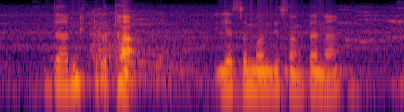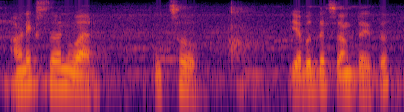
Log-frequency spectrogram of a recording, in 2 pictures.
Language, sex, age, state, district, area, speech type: Marathi, female, 45-60, Maharashtra, Nanded, rural, spontaneous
